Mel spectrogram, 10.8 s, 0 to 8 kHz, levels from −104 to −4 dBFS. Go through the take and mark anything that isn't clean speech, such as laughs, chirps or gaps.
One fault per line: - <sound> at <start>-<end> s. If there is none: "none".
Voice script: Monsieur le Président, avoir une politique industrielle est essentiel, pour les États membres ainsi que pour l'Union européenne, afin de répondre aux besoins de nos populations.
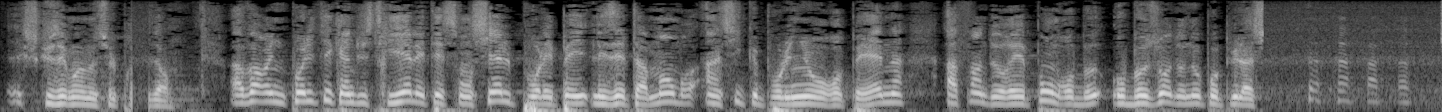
- dropout at 1.0-1.1 s
- laugh at 9.7-10.7 s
